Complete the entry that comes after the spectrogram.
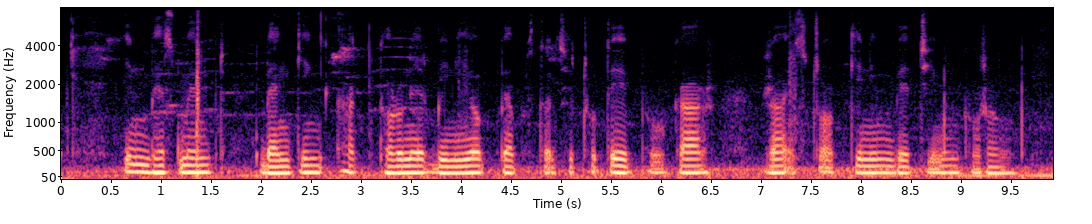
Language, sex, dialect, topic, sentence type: Bengali, male, Rajbangshi, banking, statement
